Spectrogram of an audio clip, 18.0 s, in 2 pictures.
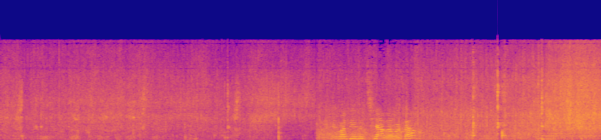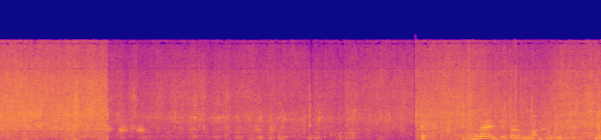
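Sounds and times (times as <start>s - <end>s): metal spatula scraping a pan: 0.0s - 4.5s, 7.4s - 18.0s
spice paste sizzling in oil: 0.0s - 18.0s.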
